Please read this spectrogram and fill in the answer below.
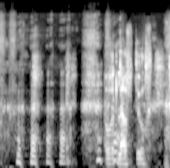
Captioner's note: Sunim laughter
